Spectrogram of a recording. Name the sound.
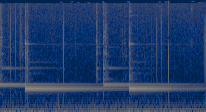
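doorbell ringing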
